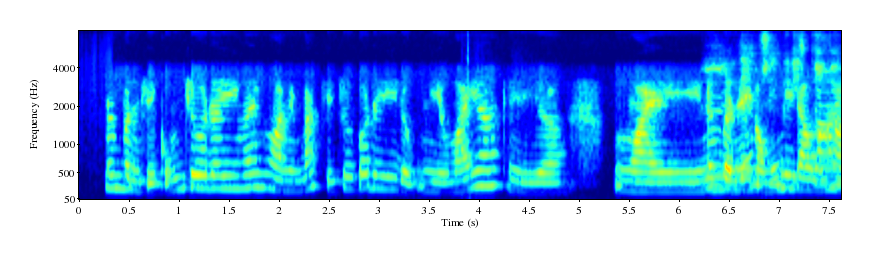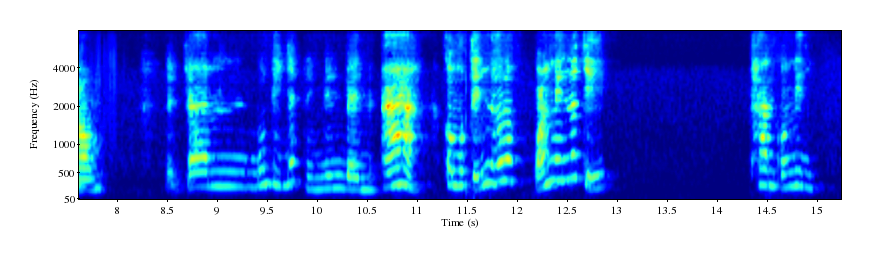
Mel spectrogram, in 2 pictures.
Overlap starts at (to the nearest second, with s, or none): 6 s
